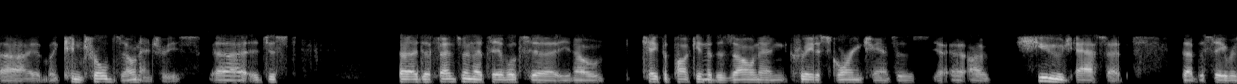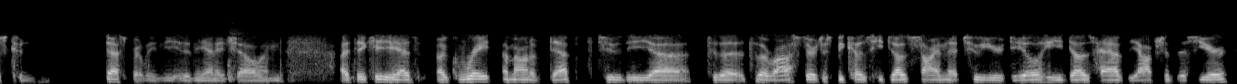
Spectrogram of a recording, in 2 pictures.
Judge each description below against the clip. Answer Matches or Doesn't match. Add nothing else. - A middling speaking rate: Matches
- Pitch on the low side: Matches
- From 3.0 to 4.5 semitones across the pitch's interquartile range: Doesn't match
